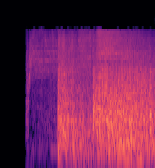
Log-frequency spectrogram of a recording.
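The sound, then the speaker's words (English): After a brief silence, a loud explosive blast erupts into a sustained, crackling roar that surges louder twice as a warehouse loading dock side door is blown through, with no voices. “A halo of brilliant white fire surrounded the door, then imploded, leaving a smoking hole through which stormtroopers began to run.”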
